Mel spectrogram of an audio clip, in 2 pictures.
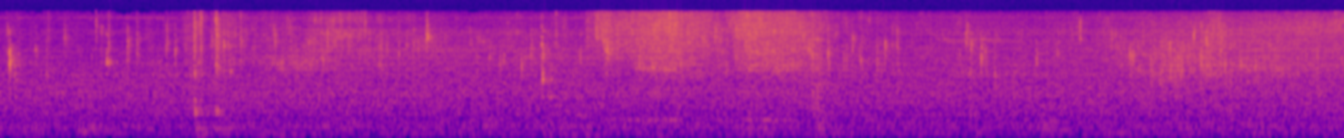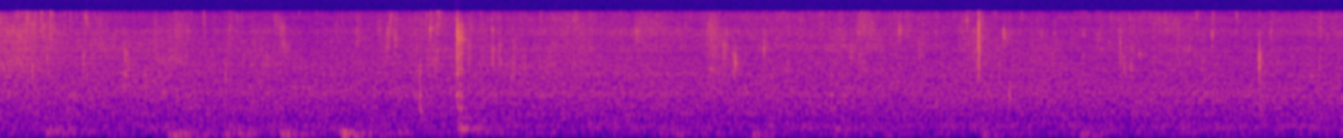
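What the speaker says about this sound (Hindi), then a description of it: "तो ये देखें मेरी प्याज फ्राई हो रही है।" Sliced onions sizzle and fry in hot ghee for a kabab dish, a steady close crackling hiss with scattered pops throughout, no voices over it.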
